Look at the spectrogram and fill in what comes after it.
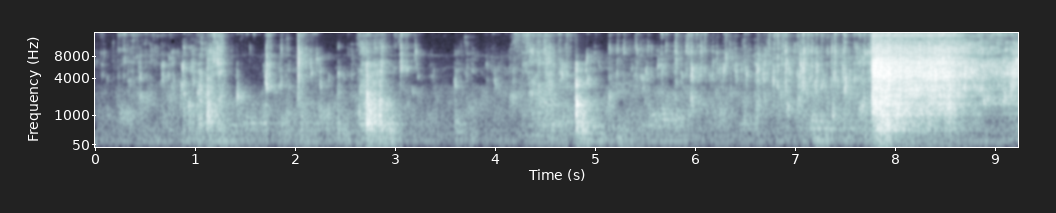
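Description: Beef karahi being stir-fried with a spatula in a pressure-cooker pot: scattered scrapes of the spatula against the pot with a soft sizzle. Nearly eight seconds in, a sudden loud, steady sizzling hiss starts and holds.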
